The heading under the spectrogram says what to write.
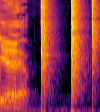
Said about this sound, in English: Clap.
